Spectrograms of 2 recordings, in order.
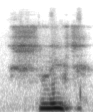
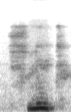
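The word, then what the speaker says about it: Slot: I know that it's just opinions I know slute that's the way you pronounce his name deed that's the way you pronounce his red his name he actually said it himself in an interview slute you pronounce me slute and slute he gets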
